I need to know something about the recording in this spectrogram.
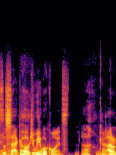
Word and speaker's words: Sacagawea: Well, it's the Sacagawea coins. Oh, okay. I don't know if that's how it's pronounced. It's Sacagawea.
